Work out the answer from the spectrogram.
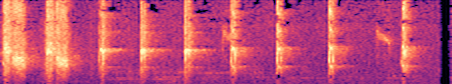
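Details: Prize-winning local long-tailed shrike singing: widely spaced sharp, scratchy notes, some with short thin whistled tails, coming roughly every half second and fading at the end.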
